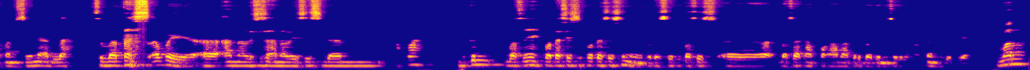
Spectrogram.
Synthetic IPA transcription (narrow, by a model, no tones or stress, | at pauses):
pansiniadalah | səbat̪asapajaəʔanalisɪsanalisɪsdanapa | muŋkɪnbaasaɲapot̪asɪspot̪asɪsinijapot̪asipot̪asɪsəbaasakanpəŋamat̪̚ɾibaɡinisəbəlamat̪anbəɡit̪uja | man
